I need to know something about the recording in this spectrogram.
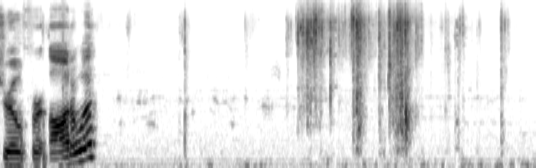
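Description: A foil wrapper rustles and tears.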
